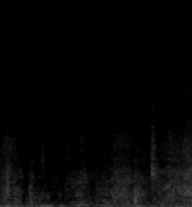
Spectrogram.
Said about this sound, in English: Hold on, let me adjust my chair.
